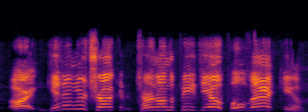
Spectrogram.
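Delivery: high, fast retold instructions; exasperated orders. Driver telling the kid to pull vacuum, retold exasperation. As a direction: reel off urgent orders, pitched well up.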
